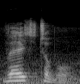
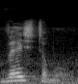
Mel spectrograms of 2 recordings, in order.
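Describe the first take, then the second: Both takes have the same delivery.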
